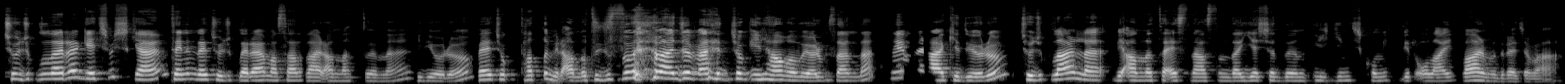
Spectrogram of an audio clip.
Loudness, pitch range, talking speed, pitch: -19 LUFS, 175-240 Hz, 130 wpm, 190 Hz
